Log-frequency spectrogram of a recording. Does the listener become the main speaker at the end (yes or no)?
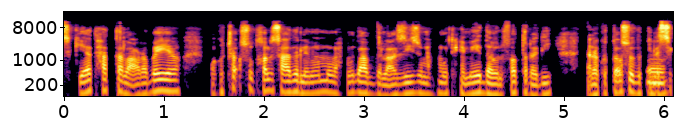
no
